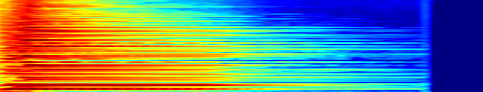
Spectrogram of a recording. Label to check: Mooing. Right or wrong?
Wrong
